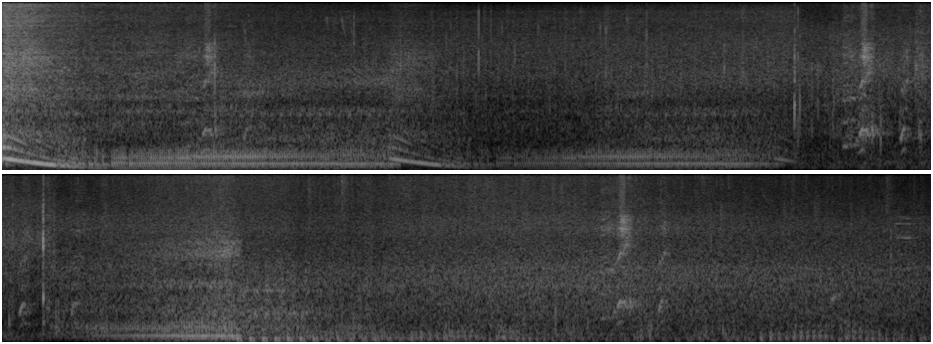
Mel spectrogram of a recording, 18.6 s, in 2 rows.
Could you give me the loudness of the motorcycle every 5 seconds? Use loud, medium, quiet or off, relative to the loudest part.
loud, medium, medium, quiet.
